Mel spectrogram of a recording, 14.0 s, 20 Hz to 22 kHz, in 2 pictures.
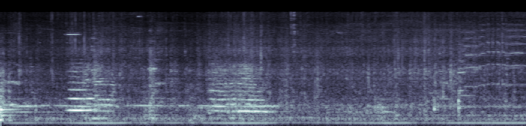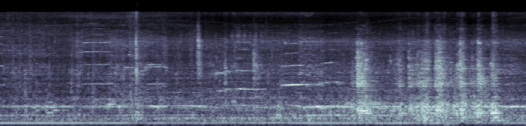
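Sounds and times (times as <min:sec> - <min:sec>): excavator engine running: 0:00.0 - 0:14.0
short high squeaks: 0:00.8 - 0:03.7, 0:05.7 - 0:11.6.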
